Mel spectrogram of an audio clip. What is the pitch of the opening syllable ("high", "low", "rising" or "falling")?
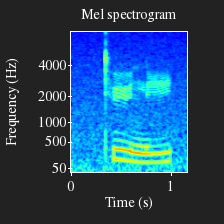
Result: falling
